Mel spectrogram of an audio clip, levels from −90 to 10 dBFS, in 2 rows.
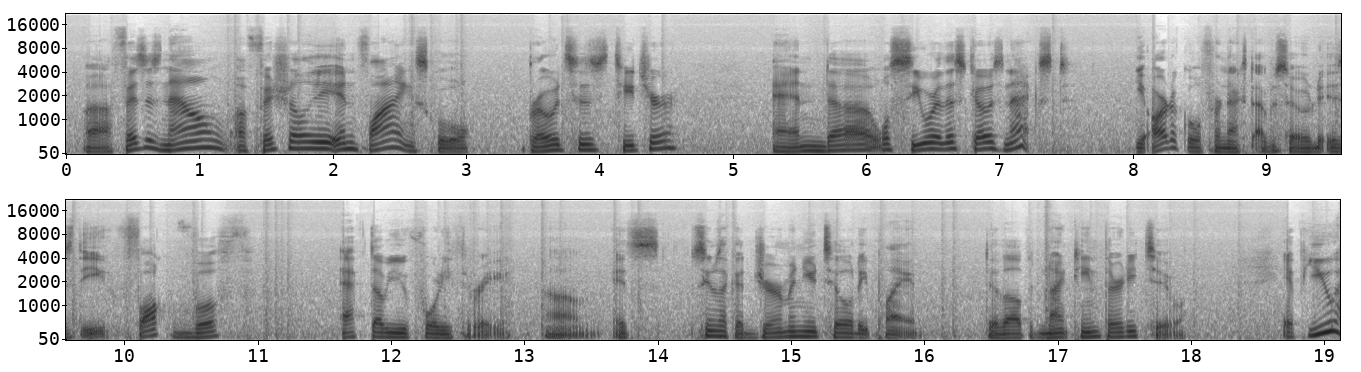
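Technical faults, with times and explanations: Throughout, gain pumping. The gain swings by around 10 dB. The likely cause is input gain set far too high, with a fast limiter pulling each loud syllable down. Levels sound squashed together.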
